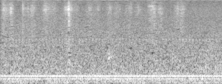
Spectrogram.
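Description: Faint, soft scratching of a paintbrush working paint onto a painted figure, several light strokes in quick succession, over a low steady hum.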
